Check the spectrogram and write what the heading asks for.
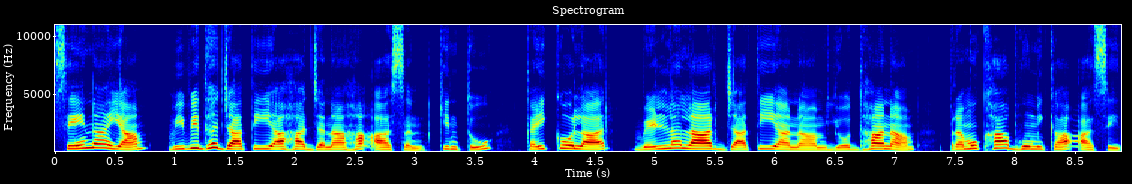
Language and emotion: Sanskrit, neutral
